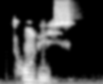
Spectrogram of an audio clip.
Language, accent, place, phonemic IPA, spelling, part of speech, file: French, France, Lyon, /tʁɔ̃.bys/, thrombus, noun, LL-Q150 (fra)-thrombus.wav
- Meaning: thrombus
